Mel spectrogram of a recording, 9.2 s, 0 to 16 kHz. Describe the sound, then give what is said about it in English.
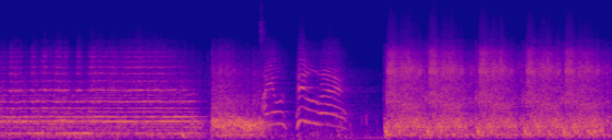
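A sustained brassy chord gives way to a man's shout, then a rapid string of sharp gunshots cracks repeatedly over loud, busy music in the intro of The Lone Ranger, which premiered on ABC TV in 1949. “You know, I don't remember those that many bullets Indian flying in that intro.”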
